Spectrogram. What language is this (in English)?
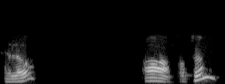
Assamese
